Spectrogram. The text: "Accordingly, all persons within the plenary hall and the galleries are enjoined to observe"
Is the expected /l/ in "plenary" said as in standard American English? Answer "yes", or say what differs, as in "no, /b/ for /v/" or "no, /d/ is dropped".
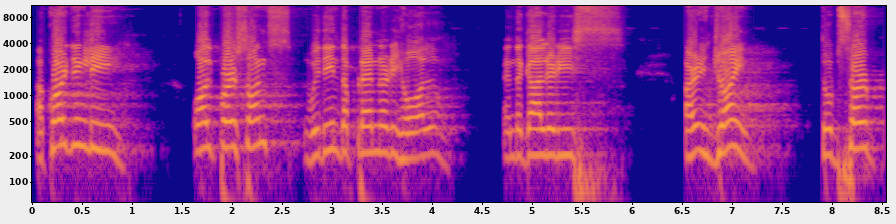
yes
